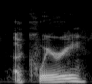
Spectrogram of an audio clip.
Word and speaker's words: Equerry: Equerry. – A query? – Yes.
